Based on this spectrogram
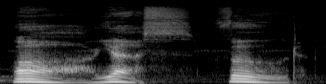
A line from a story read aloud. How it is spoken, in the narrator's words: he replied in a heavy, dull voice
